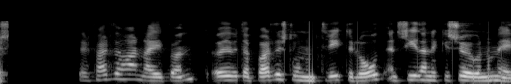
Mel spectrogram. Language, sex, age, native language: Icelandic, female, 40-49, Icelandic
